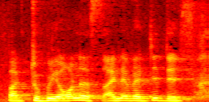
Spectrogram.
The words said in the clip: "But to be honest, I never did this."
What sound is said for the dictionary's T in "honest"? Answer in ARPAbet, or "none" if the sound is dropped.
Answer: T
